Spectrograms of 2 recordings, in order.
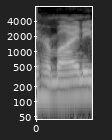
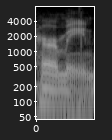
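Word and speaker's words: Hermine: heard some people say Hermione but then I heard a corrected ax that they that the National Weather Service or NOAA is pronouncing it her means there's no Oh in it oh is that what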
